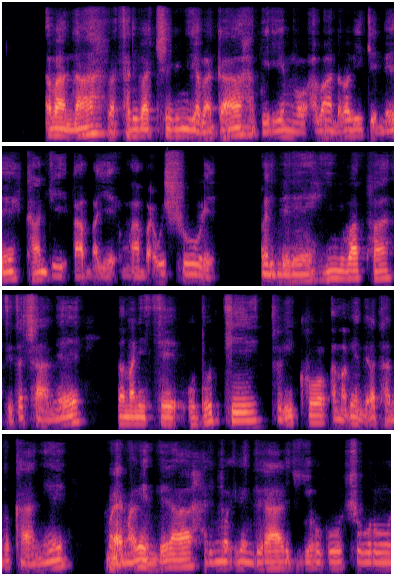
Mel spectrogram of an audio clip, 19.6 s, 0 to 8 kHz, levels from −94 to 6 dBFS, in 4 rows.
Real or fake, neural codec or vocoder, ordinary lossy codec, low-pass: fake; codec, 32 kHz, 1.9 kbps, SNAC; AAC, 32 kbps; 7.2 kHz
